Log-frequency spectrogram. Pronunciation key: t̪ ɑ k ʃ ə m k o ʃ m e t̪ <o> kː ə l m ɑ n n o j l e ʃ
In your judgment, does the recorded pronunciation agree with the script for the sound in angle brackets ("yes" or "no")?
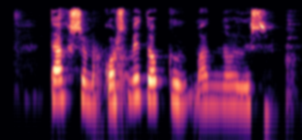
yes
